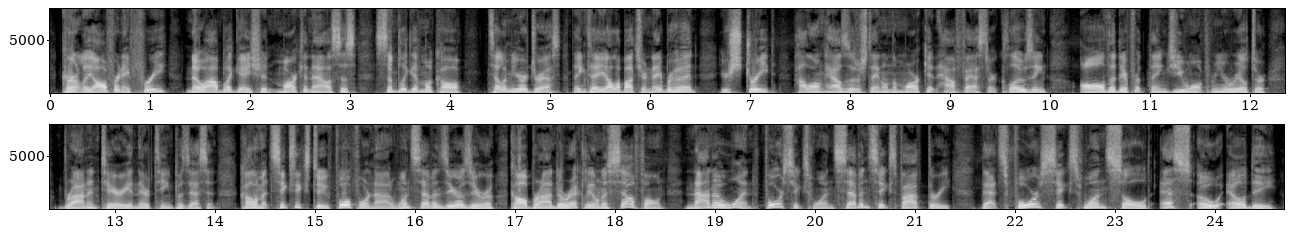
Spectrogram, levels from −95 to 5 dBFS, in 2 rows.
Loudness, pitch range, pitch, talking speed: -17 LUFS, 135-185 Hz, 160 Hz, 180 wpm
